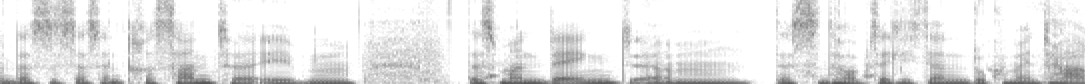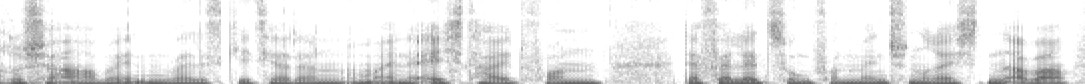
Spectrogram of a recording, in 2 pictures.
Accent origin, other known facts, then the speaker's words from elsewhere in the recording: Kurdistan Region, Iraq; German is a second language; now in Germany; Ich als Kurdin bin ja 96 nach Deutschland gekommen, aus dem irakischen Teil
